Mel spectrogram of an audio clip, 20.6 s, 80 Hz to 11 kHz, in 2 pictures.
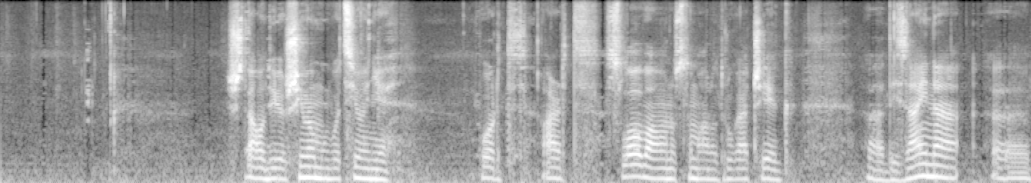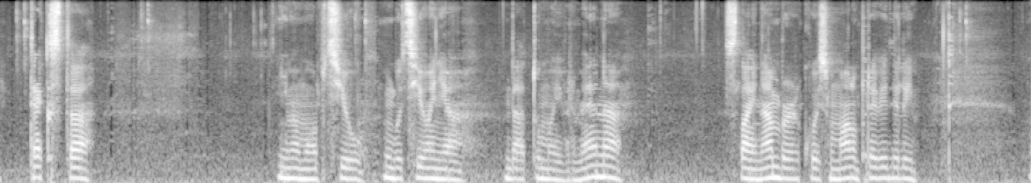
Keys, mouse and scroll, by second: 3.6 click, 10.4 click, 19.9 click.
